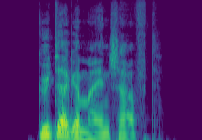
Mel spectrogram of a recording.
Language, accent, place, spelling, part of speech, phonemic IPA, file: German, Germany, Berlin, Gütergemeinschaft, noun, /ˈɡyːtɐɡəˌmaɪ̯nʃaft/, De-Gütergemeinschaft.ogg
- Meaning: 1. public ownership 2. universal community of property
